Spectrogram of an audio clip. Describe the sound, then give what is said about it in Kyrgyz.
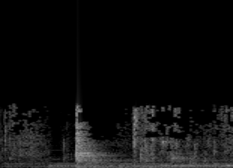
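Water pours from a tap for washing, a steady rushing splash that starts after a brief quiet moment and runs on at an even, moderate level. “Эми биякта кран устурса да минтип суу куюп минтип жууп атабыз.”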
